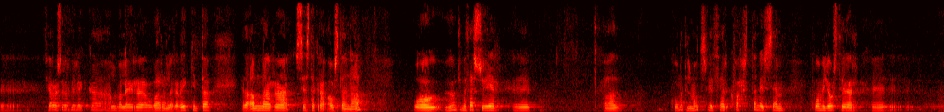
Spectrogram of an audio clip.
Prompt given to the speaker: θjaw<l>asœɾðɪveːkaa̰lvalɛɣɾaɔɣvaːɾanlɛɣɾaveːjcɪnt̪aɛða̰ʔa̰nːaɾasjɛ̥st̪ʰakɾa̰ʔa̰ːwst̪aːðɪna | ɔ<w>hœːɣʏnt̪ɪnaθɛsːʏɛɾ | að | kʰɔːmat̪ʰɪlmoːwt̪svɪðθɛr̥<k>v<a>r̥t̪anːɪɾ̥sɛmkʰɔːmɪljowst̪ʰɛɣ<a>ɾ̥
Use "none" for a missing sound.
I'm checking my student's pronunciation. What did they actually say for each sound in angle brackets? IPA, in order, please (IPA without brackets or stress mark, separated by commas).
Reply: ɾ, ɣ, kʰ, a, a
